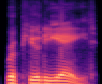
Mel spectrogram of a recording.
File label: "repudiate", American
